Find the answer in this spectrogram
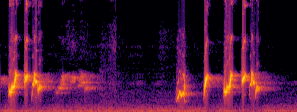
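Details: Red-whiskered bulbul singing calmly and clearly: a loud burst of three bright chirps trailing into soft warbling, a short silence, then another rapid chirpy phrase.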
